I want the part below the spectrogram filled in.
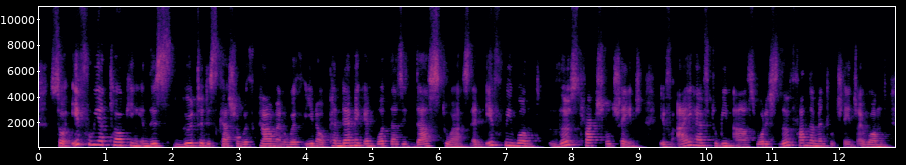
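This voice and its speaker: A woman with a German accent speaks at a moderate pace and medium pitch, with hardly any pauses. Her voice is somewhat breathy and her intonation lively. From Germany. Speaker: political analyst on a panel. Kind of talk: panel discussion.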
